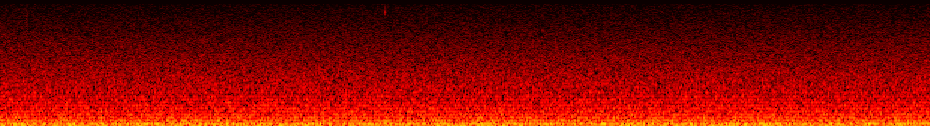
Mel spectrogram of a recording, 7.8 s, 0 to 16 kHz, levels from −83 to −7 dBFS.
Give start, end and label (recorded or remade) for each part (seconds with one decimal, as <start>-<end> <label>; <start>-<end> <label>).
0.0-7.8 recorded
